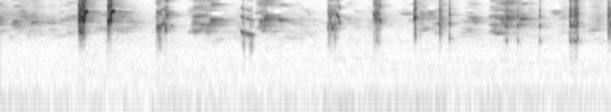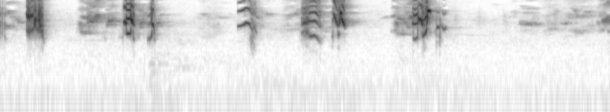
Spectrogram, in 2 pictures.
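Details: Pet rosy-faced lovebirds, white-headed pallid opaline and white-headed green opaline siblings, keep up steady chatter of sharp, high chirps and short squeaky notes in irregular bursts.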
